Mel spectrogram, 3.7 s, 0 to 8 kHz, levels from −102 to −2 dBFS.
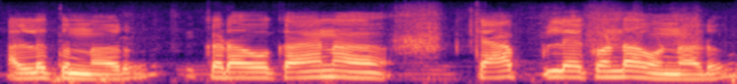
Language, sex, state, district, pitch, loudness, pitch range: Telugu, male, Andhra Pradesh, Sri Satya Sai, 155 Hz, -13 LUFS, 140-175 Hz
